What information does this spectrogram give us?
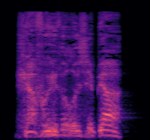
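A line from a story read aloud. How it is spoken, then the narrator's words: Whispered. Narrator (Russian): прошептала миледи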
